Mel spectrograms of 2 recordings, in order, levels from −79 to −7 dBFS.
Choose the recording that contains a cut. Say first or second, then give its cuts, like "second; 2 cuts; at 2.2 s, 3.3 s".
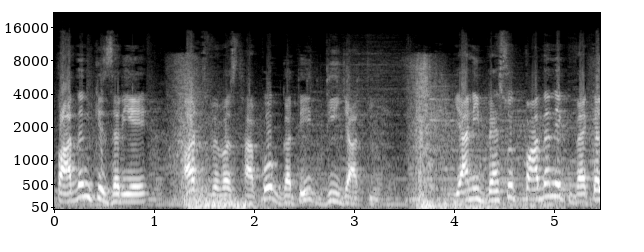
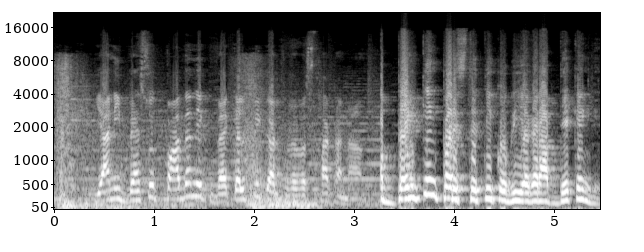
second; 1 cut; at 3.2 s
